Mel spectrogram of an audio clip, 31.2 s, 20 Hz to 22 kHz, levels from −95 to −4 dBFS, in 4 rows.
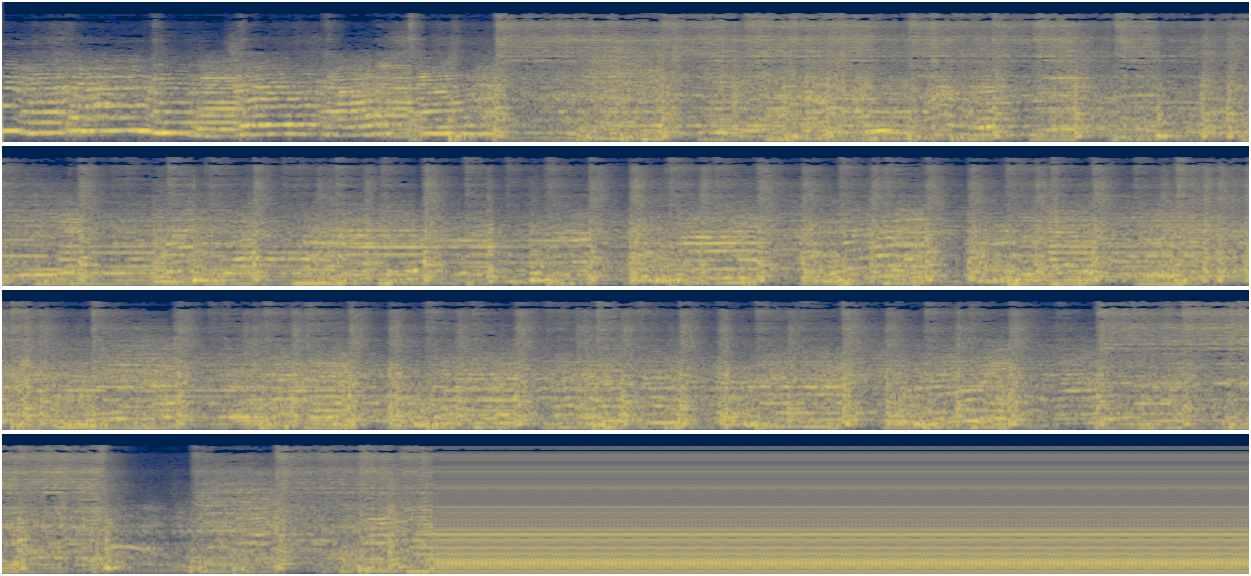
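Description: At 26.1 s the audio locks into a system hang loop that runs to the end of the clip. One 23.22 ms slice of sound repeats exactly, over two hundred times. The loop rate is 43.1 Hz, so it comes across as a steady buzz. The computer or its audio driver stopped supplying new data, but the sound hardware kept replaying the same ring buffer. The loop length fits a 1024-sample buffer.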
